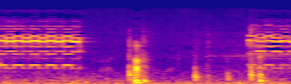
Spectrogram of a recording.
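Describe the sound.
A telephone rings in two bursts, one at the start and another near the end, with a few short, soft sounds in between.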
